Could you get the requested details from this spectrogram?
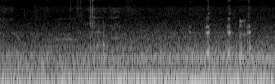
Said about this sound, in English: All right, we're back in the car and talking, and I guess, I guess we're we're we're doing our whole Tron show from the car.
